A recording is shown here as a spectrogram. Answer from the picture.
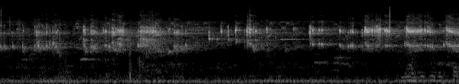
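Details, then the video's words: Lure sound used to draw swiftlets in farming, "sp rambut lmb" style: irregular buzzy twitters and scratchy chirps, growing denser toward the end, above a faint low hum. "Respon burung walet Suara walet sp rambut lmb Original"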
